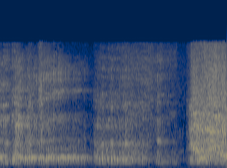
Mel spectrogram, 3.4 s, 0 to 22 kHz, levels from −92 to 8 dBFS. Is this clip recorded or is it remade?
remade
